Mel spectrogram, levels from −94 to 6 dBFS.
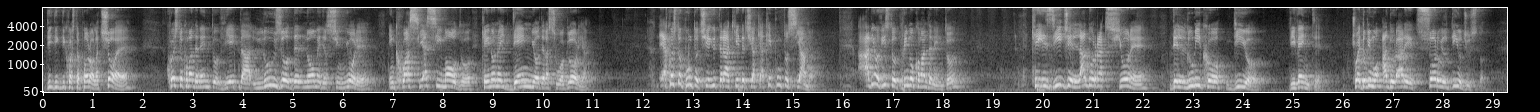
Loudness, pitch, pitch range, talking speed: -13 LUFS, 215 Hz, 190-250 Hz, 115 wpm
